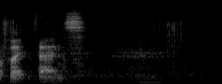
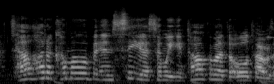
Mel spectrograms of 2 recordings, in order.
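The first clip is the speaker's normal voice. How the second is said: calling out; 9 semitones higher than usual. Retold or imitated. Neighbours call out invitation in story.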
